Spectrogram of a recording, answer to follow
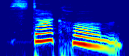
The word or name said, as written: stockholm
